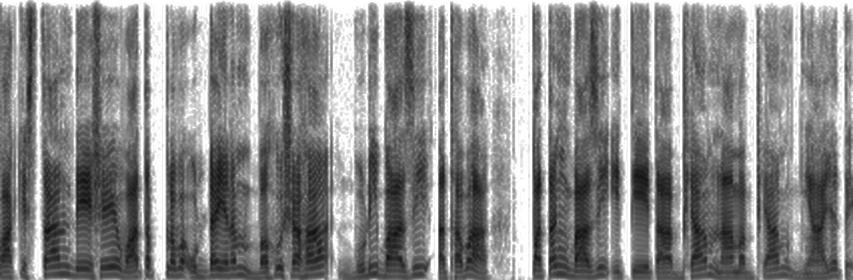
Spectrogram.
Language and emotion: Sanskrit, neutral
